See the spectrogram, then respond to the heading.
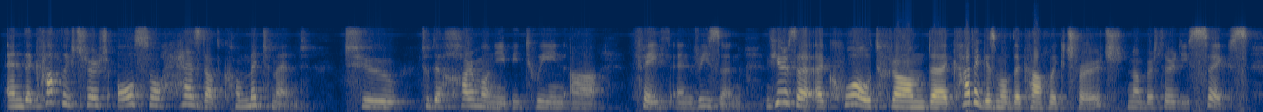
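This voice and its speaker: Polish-accented woman, a nun speaking to a room, hesitant and searching for words, middle pitch, slightly dull recording. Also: measured pace. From Poland. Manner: hesitant, many fillers and restarts. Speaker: Dominican sister giving a talk. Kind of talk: lecture talk to a small audience. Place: convent room with a live audience.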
